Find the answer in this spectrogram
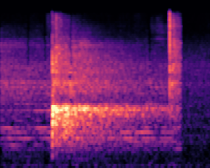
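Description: Short musical transition sting. A sudden swoosh-like hit comes about half a second in over a held chord, fades, then cuts off abruptly near the end.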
